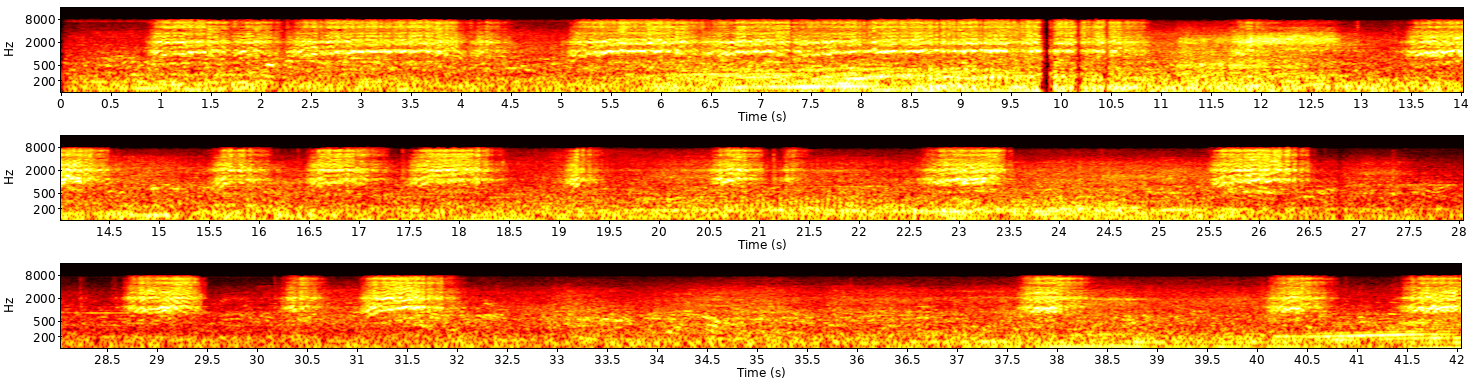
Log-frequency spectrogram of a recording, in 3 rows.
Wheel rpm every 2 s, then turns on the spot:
80, 100, 90, 120, 150, 20, 60, 40, 50, 20, 30, 30, 50, 10, 30, 40, 0, 0, 30, 10, 70.
28-30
